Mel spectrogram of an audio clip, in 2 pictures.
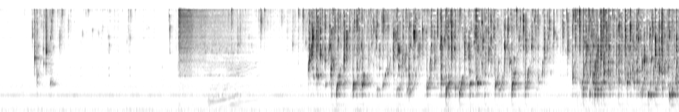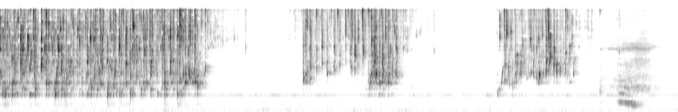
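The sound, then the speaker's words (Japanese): Someone urinates in a steady, hissing stream lasting several seconds, pauses, then releases two shorter spurts. A faint constant hum runs underneath, and no one speaks. “おしっこが出てくれるんじゃないかなと思います。では、していきます。”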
